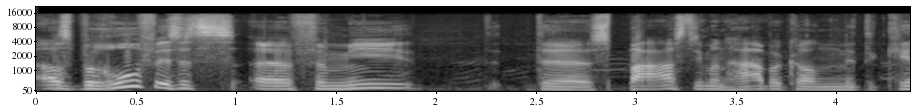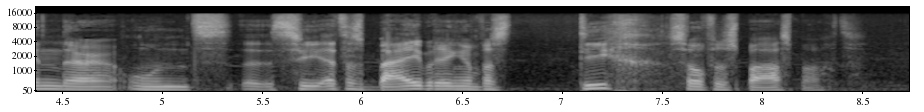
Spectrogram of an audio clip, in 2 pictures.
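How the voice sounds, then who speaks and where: A man speaks very slowly with a Dutch accent, his fairly high voice moving with ordinary pitch variation. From Netherlands. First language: Dutch (speaking German). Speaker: ski instructor. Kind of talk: interview.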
